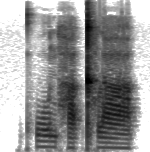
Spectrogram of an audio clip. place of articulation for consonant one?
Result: velar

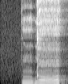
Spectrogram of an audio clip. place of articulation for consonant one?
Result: alveolar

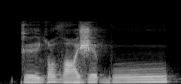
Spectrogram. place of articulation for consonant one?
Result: velar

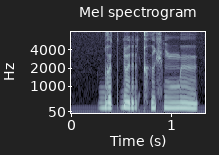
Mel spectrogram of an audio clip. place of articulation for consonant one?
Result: velar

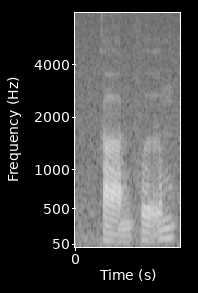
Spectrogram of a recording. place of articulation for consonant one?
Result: velar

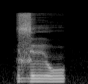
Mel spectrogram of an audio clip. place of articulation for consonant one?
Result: alveolar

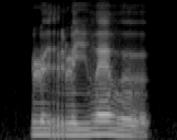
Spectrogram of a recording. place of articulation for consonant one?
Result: retroflex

